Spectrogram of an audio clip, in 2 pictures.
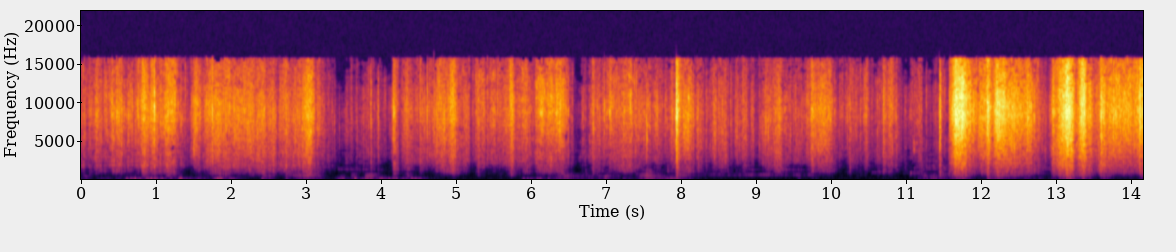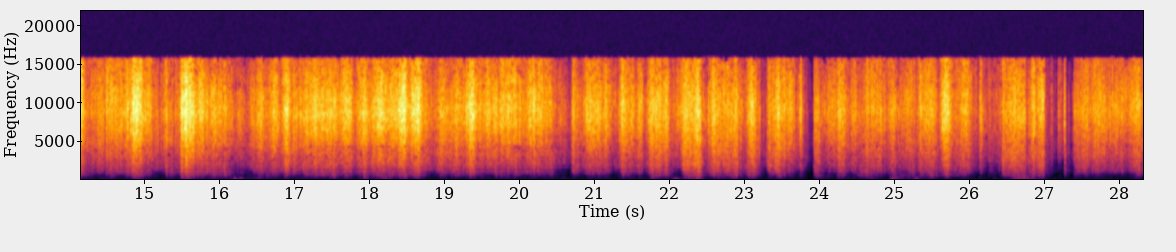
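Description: Clear plastic fridge bag packed with damp peat crinkling and rustling as hands gather its neck around a branch and tie it off, a dense run of crackles that grows louder and busier about halfway through.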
